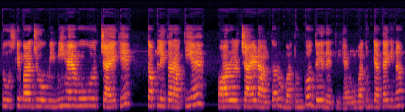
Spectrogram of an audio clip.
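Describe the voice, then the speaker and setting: Woman teacher with a fairly high voice, retells a story line by line in casual words, muffled recording from a distance. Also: steady tone, a little slow. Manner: reads lines then re-explains in casual words. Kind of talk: explaining a story lesson.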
